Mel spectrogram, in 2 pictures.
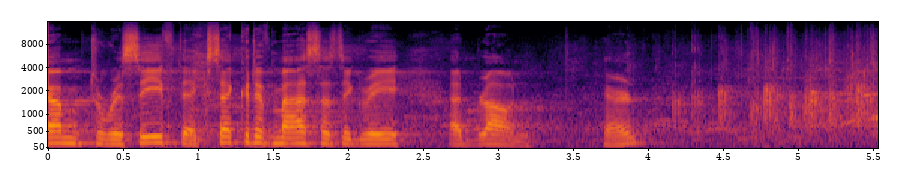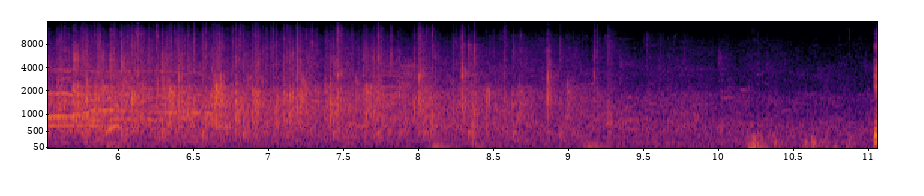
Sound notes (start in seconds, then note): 7.0 applause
